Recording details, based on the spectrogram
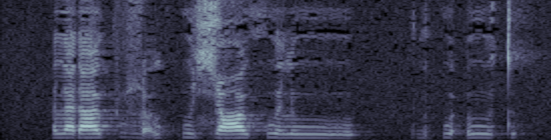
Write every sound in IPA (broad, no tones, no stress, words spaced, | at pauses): laɾaːkʷ ɮɔ̰l kʷeɕɑː xʷəːluː | ɡa̰kʷɑʔuːt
